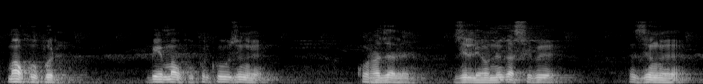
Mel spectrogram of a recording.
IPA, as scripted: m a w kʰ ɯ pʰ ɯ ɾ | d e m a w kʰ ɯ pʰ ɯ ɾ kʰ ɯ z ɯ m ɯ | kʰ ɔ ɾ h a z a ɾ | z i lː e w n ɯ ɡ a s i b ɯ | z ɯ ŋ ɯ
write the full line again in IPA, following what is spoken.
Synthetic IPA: m a w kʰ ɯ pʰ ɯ ɾ | b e m a w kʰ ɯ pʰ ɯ ɾ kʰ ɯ z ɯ ŋ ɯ | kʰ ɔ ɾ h a z a ɾ | z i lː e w n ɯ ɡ a s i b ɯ | z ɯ ŋ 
